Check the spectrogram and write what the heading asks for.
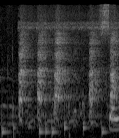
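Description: A string of short barking calls, about five in two seconds, over steady background music.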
